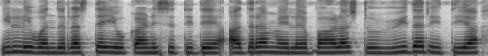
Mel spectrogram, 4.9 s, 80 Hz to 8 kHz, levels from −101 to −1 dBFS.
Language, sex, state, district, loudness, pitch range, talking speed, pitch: Kannada, female, Karnataka, Bidar, -16 LUFS, 220-230 Hz, 110 wpm, 220 Hz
